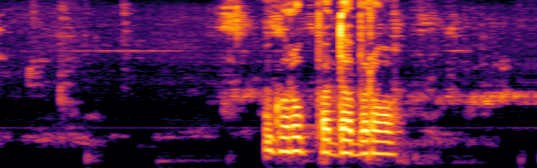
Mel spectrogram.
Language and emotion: Russian, neutral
